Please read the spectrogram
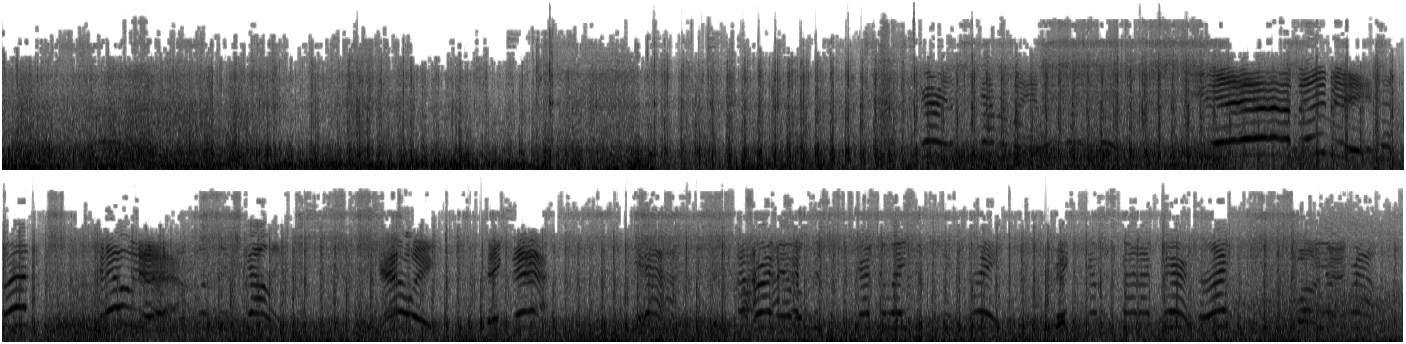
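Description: Wind buffeting the action camera's microphone during a tandem parachute descent under an open canopy, a heavy, steady rumble. Short voice calls rise and fall over it in the middle stretch.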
